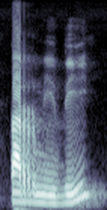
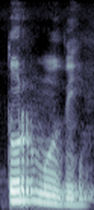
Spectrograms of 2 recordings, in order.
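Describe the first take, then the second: First: The first syllable has the vowel a. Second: The first syllable has the vowel u.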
